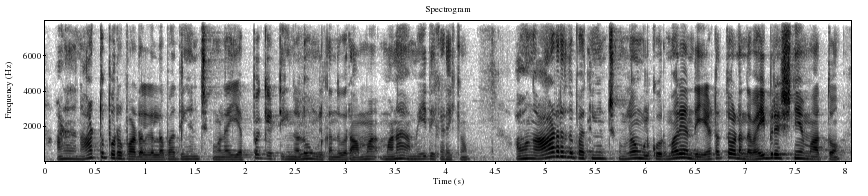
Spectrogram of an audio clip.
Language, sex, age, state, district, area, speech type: Tamil, male, 18-30, Tamil Nadu, Salem, rural, spontaneous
